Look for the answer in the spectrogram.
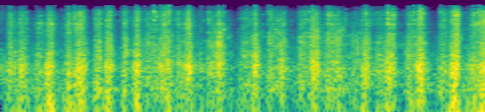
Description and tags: shaking of pencil bag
